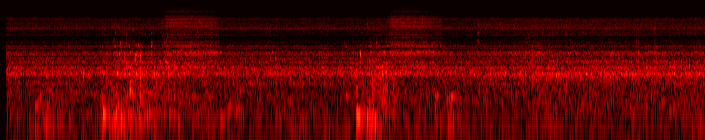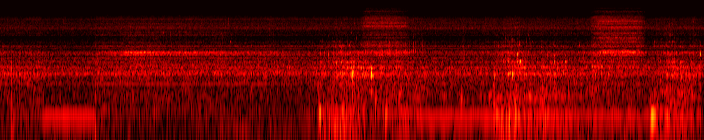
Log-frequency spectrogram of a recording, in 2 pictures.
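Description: Underwater sound of a scuba diver breathing through a regulator, with four short hissing bursts of exhaled bubbles a few seconds apart, over a steady wash of water noise and a faint low hum in the second half.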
